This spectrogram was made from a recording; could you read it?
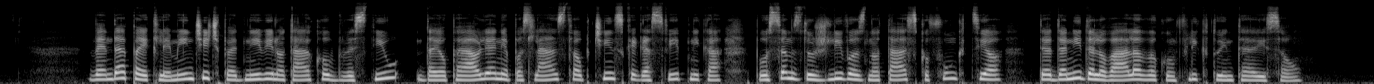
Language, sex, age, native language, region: Slovenian, female, 18-29, Slovenian, Central Slovenia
